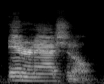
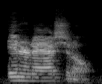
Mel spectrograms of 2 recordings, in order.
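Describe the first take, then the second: First: The T after the N is dropped. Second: The same.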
